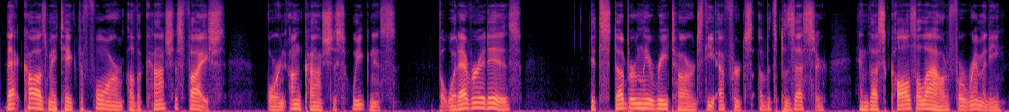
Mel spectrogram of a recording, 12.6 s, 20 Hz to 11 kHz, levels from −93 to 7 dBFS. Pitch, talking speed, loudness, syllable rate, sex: 110 Hz, 150 wpm, -19 LUFS, 4.9 syllables/s, male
